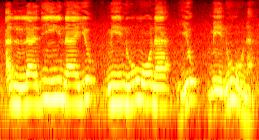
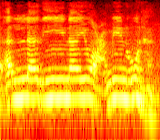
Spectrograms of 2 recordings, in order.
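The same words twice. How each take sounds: First: Alladzina yu'minuna slow with a crisp glottal stop on yu'minuna; clear hamzah. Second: Alladzina yu'minuna higher, with hamzah pushed into a throaty ain; wrong ain sound. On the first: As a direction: model yu'minuna with a clean hamzah. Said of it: "Hamzahnya jelas". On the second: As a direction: show the mistake, hamzah sliding into ain. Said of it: "Ini lari ke ain". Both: Shown as a demonstration.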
